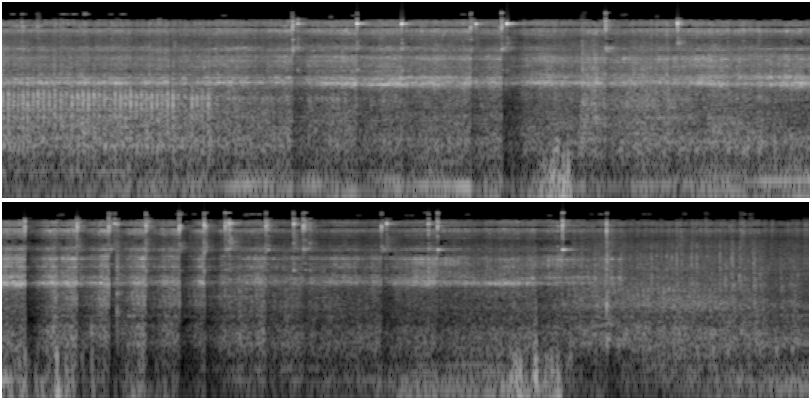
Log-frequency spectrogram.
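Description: Several electric fans whir and hum steadily up close.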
